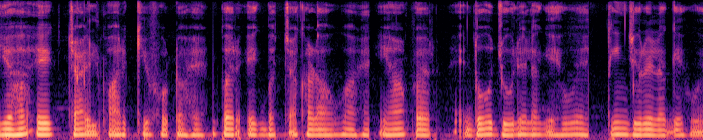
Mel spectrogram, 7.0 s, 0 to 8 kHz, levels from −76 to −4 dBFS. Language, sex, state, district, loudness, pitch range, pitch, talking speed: Hindi, male, Chhattisgarh, Rajnandgaon, -20 LUFS, 115-125 Hz, 120 Hz, 195 wpm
